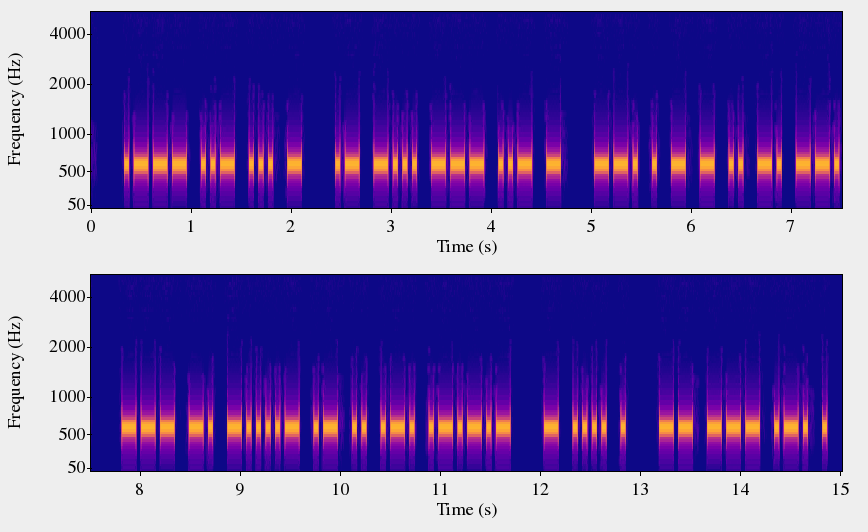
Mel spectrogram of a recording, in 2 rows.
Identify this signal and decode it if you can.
Morse code, heard as a keyed tone, about 25 wpm, 600 Hz. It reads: JUST ABOUT GETTING ON-AIR. THE MORE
